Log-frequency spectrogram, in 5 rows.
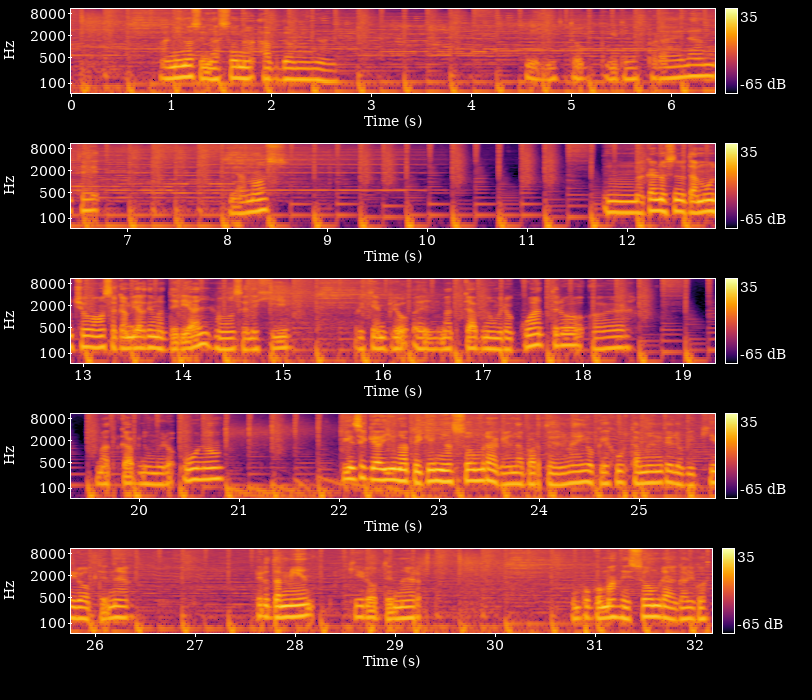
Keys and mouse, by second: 0.7 shift+middle click, 1.2-2.5 drag, 3.5-4.8 drag, 5.0 shift+middle click, 5.6 click, 6.6 click, 7.6 alt+z, 8.1-8.7 middle drag, 9.1 Tab, 9.9 shift+middle drag, 10.2 middle click, 11.1-11.5 alt+middle drag, 11.7 middle drag, 12.1-13.1 middle drag, 13.4 click, 14.7-16.8 drag, 18.2-20.5 drag, 21.1-22.0 middle drag, 25.0-27.7 middle drag, 28.2 click, 28.5 Tab, 29.0-29.7 middle drag, 30.6 click, 31.0 middle click, 31.9 middle click.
